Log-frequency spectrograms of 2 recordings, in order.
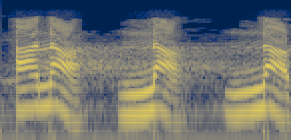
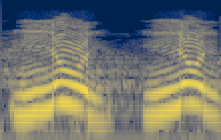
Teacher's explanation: حالانکہ نون کا مخرج ناک نہیں ہے، نون کا مخرج ناک نہیں ہے، میم کا مخرج ناک نہیں ہے، مگر تھوڑی سی آواز جو ناک کی طرف سے لوٹ کر آ رہی ہے یہ غنہ ہے، اور اسے کہتے ہیں غنہ آنی.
